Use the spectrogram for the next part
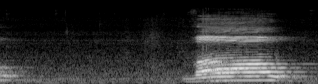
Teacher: اس واو کی ادائیگی میں کیونکہ ہونٹوں کو دخل ہے, ہونٹ گول ہوں گے تو یہ واو ادا ہوگا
